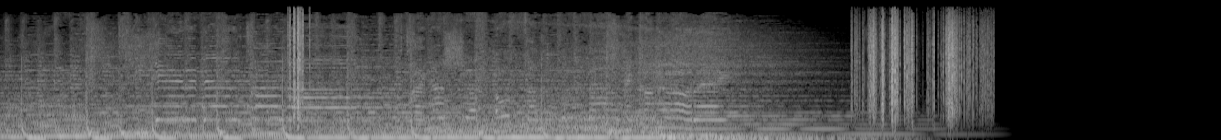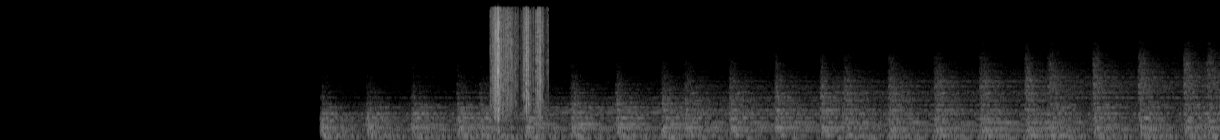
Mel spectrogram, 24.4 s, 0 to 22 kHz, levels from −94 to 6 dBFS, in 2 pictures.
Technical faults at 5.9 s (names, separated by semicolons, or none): none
